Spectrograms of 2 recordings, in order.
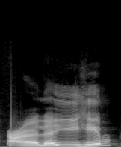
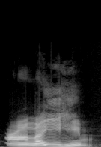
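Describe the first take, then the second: First: The ain sound comes out through the mouth only. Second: The ain sound leaks through the nose, sounding nasal. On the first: The speaker calls it right. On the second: The speaker calls it wrong.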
